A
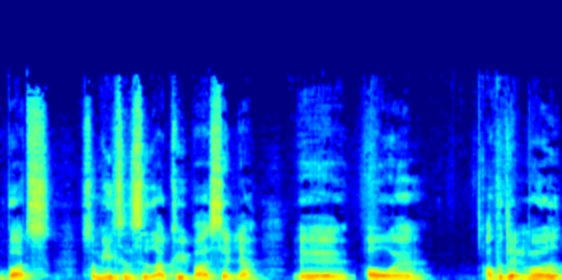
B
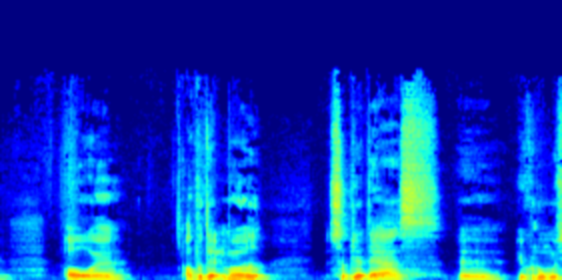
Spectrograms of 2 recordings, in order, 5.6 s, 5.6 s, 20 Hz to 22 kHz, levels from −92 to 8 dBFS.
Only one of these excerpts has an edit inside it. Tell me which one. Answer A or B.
A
